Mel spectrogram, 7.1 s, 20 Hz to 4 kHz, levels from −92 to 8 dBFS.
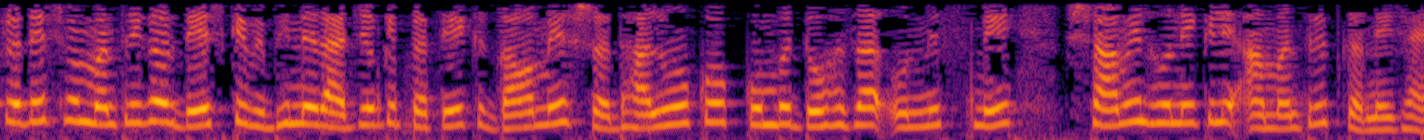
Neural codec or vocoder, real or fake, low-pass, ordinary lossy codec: none; real; 3.6 kHz; none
